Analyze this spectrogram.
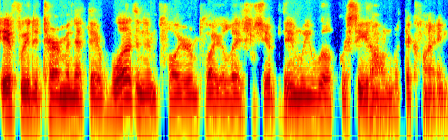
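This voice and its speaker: Talking very fast, a man uses a fairly low pitch. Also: dry, close sound with no echo. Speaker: wage and hour program supervisor presenting webinar. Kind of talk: webinar presentation. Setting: online webinar.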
